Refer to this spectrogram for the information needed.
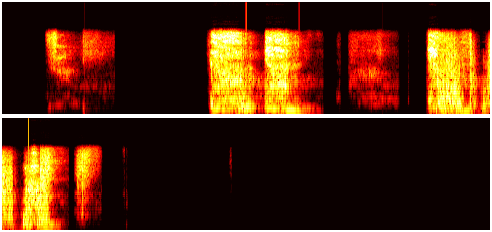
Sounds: Laughter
